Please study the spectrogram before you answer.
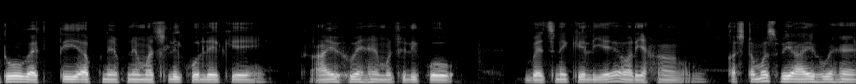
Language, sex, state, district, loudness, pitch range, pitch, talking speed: Hindi, male, Chhattisgarh, Kabirdham, -17 LUFS, 110-120 Hz, 115 Hz, 155 wpm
